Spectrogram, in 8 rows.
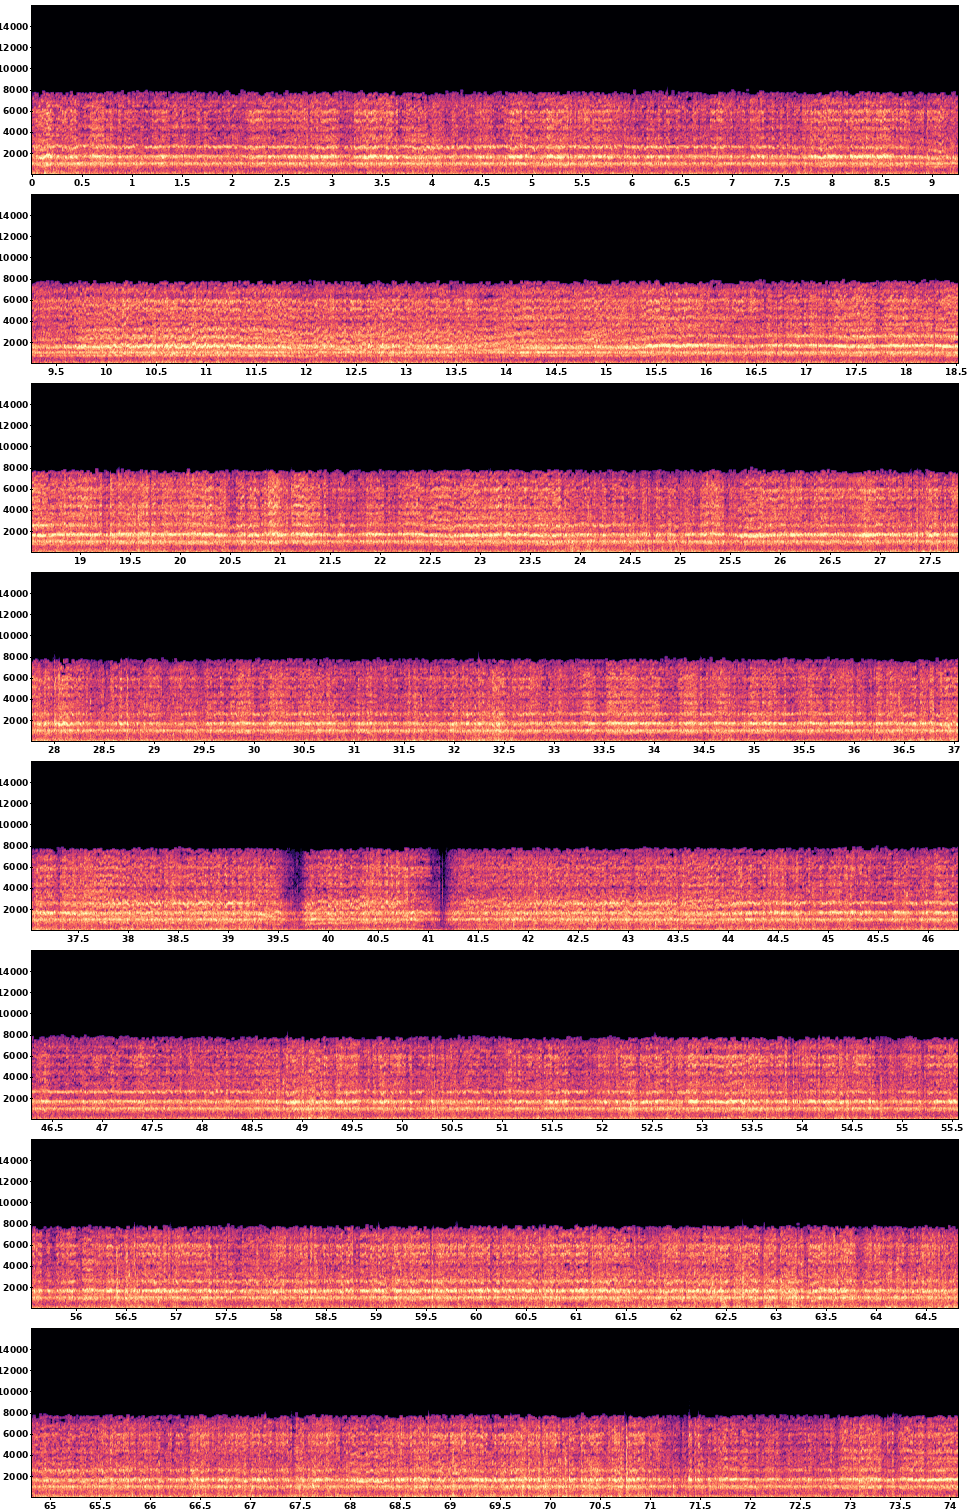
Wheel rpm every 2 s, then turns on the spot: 230, 230, 230, 230, 210, 200, 170, 200, 230, 230, 230, 230, 230, 230, 230, 230, 240, 240, 230, 180, 120, 190, 230, 230, 230, 240, 230, 230, 230, 230, 230, 230, 230, 230, 230, 230, 230.
none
